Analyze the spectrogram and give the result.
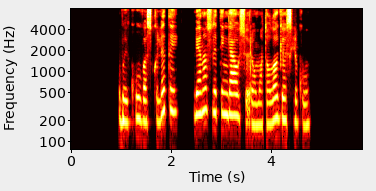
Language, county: Lithuanian, Vilnius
